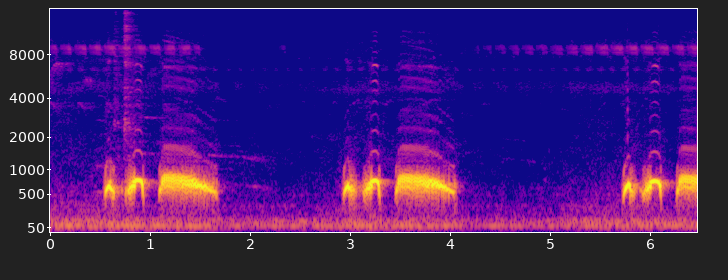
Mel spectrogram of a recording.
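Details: Spotted dove, a female calling the male, gives repeated coos. Two quick soft notes lead into a drawn-out, gently descending coo, and the phrase comes again every two to three seconds against low background hum.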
